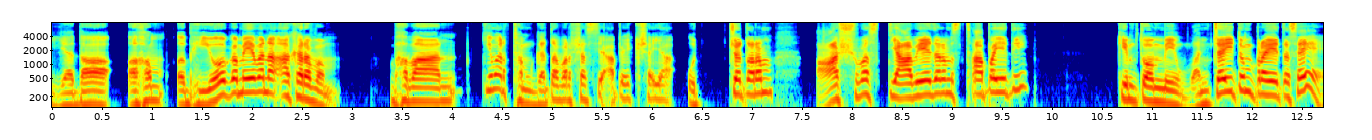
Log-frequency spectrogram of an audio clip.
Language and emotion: Sanskrit, angry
